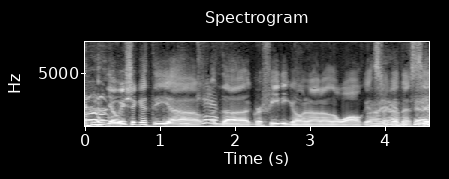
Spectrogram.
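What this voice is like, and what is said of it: Usual voice. Nothing is said of it.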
